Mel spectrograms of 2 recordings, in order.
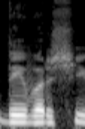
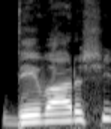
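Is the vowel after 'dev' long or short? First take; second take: short; long. First: The vowel after 'dev' is short. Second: The vowel after 'dev' is long. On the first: The speaker calls it right. "देवर्षि होता है" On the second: The speaker calls it wrong. "देवार्षि नहीं होता"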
